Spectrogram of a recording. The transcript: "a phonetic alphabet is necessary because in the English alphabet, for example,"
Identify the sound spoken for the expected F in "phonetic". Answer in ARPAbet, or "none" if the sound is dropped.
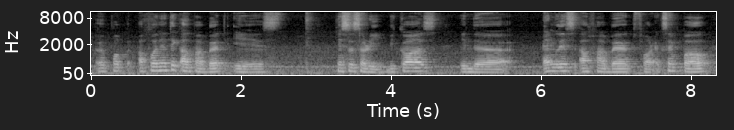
P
